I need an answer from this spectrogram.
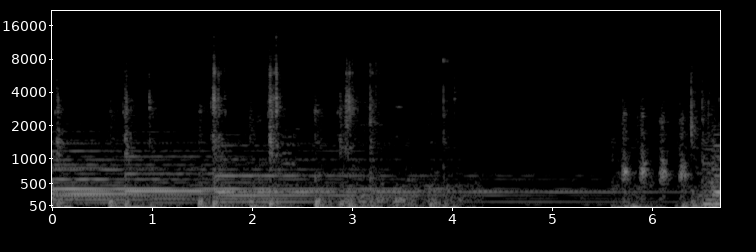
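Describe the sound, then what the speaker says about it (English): Minecraft chickens cluck in short bursts among clicking, ticking sounds over a steady low hum, several birds calling irregularly, fairly close. "Ton of chickens and sheep, apparently."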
